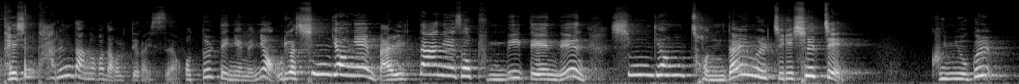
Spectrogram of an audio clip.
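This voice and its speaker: Woman lecturer, high lively voice, exam-prep lesson, asks and answers her own questions. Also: unhurried. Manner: asks students questions and answers them herself; repeats key terms for emphasis.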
